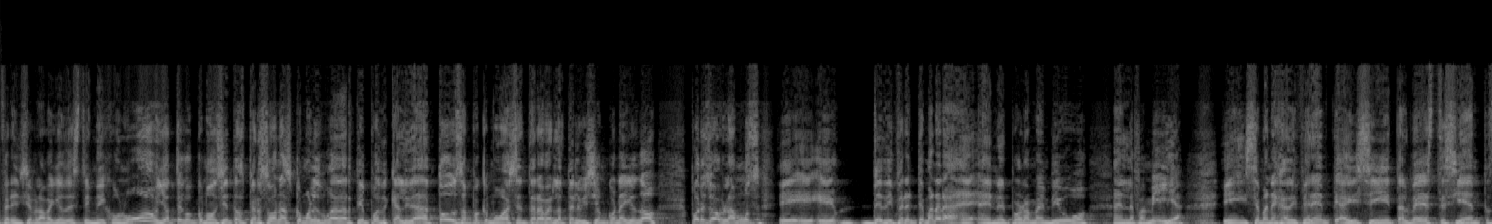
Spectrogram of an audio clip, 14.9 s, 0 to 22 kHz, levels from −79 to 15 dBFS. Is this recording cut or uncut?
cut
